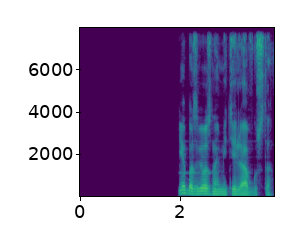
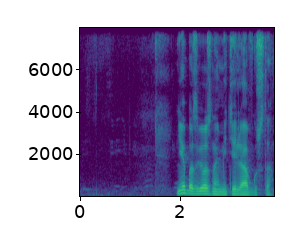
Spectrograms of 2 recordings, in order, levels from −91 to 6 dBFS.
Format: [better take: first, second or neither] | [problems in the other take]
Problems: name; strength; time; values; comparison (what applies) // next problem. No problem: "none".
second | noise reduction (neural mask model DeepFilterNet 3)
